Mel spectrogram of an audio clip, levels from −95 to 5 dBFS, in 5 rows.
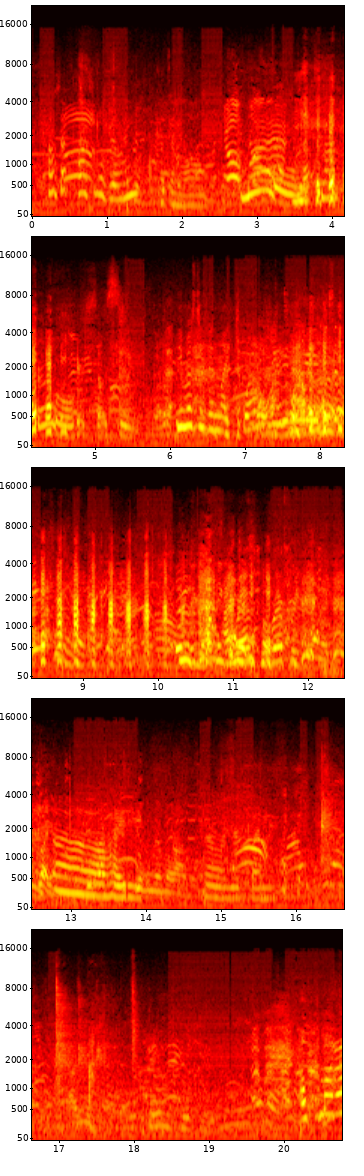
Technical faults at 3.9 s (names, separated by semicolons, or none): computer activity noise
